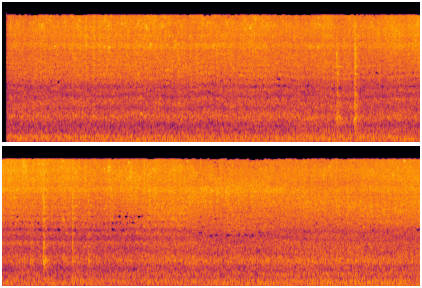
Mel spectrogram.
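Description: Punni multi-crop harvester working as a thresher, its engine and threshing drum running steadily as bundles of sesame stalks are fed in. Two short knocks come about seven and nine seconds in.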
